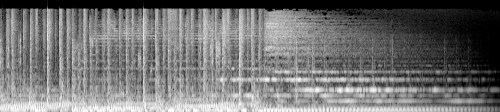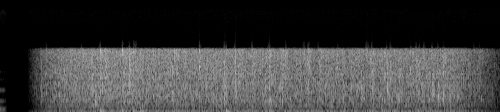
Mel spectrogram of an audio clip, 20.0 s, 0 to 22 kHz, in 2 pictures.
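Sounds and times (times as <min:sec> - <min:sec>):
background music: 0:00.0 - 0:10.0
crackling hiss: 0:10.6 - 0:20.0.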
